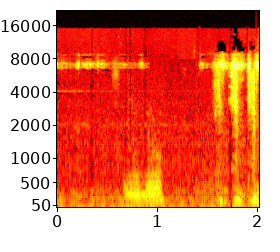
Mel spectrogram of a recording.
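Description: A faint, high, thin chirping trill like an insect's, coming over a video call, followed near the end by a quick run of sharp clicks.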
